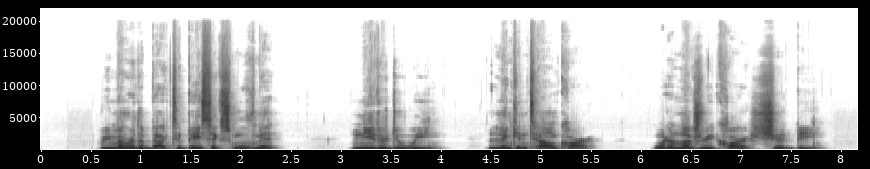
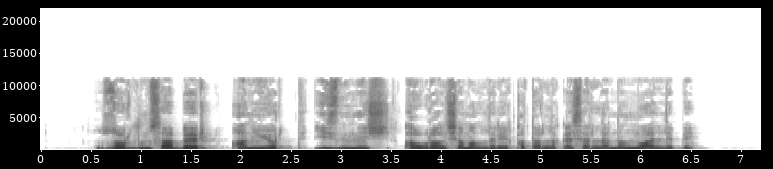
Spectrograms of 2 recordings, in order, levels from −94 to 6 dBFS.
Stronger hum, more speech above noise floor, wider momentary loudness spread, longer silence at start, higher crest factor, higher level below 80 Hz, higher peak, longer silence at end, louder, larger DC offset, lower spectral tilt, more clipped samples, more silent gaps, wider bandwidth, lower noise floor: neither; about the same, 60 dB vs 61 dB; about the same, 10 LU vs 11 LU; about the same, 0.6 s vs 0.55 s; about the same, 14 dB vs 18 dB; about the same, -44 dBFS vs -44 dBFS; about the same, -4 dBFS vs -6 dBFS; second, 0.4 s vs 0.65 s; first, -18 LUFS vs -24 LUFS; neither; second, -4.5 dB/octave vs -6.5 dB/octave; neither; neither; first, 20 kHz vs 11.5 kHz; second, -77 dBFS vs -84 dBFS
